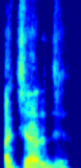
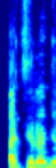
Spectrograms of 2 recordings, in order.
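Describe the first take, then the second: First: ਅਚਰਜ as a-charj, r and j joined; correct reading. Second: ਅਚਰਜ misread as ach-raj, vowel before the j; wrong reading. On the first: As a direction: say ਅਚਰਜ with no vowel between r and j. (ਅਚਰਜ ਨੂੰ "ਅ-ਚਰ੍ਜ" ਵਾਂਗ, ਰ ਤੇ ਜ ਜੋੜ ਕੇ ਪੜ੍ਹੋ) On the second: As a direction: break up the final r-j of ਅਚਰਜ with a short "a". (ਅਚਰਜ ਨੂੰ "ਅਚ-ਰਜ" ਵਾਂਗ ਗ਼ਲਤ ਪੜ੍ਹੋ) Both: Shown as a demonstration. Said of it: "ਅਚਰਜ ਨਹੀਂ ਪੜ੍ਹਨਾ".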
